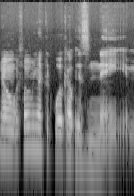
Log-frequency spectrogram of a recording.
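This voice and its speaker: A man speaks with a British accent at a medium pitch, his tone dark and mellow. The sound is dry and close, with no echo. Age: young. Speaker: YouTube lore theorist. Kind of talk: scripted video essay with asides. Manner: flat, not very expressive. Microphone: new microphone.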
